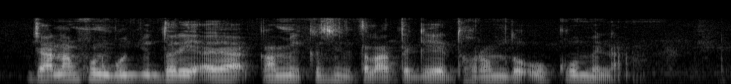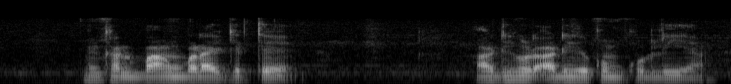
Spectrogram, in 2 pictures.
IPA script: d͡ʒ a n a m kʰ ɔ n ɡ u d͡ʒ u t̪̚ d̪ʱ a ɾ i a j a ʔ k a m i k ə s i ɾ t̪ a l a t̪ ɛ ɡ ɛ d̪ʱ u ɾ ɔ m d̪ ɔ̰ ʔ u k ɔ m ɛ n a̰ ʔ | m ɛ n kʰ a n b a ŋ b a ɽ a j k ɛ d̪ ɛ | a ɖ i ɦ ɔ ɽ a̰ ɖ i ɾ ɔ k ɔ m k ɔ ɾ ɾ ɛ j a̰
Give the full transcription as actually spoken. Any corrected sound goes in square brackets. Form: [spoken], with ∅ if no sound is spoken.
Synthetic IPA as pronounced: d͡ʒ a n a m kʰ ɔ n ɡ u d͡ʒ u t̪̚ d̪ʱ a ɾ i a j a ʔ k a m i k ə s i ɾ t̪ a l a t̪ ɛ ɡ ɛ d̪ʱ [ɔ] ɾ ɔ m d̪ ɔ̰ ʔ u k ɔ m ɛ n a̰ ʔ | m ɛ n kʰ a n b a ŋ b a ɽ a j k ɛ [t̪] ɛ | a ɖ i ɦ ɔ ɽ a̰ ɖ i ɾ ɔ k ɔ m k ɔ ɾ [l] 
